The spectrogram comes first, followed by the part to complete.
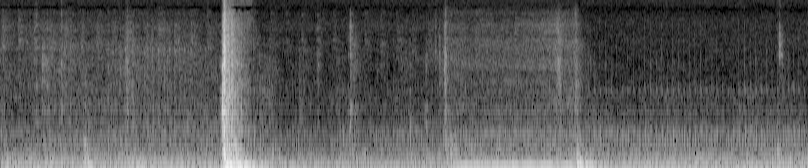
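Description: A car door slams shut inside the car's cabin, one sharp loud bang about two seconds in, over a steady low rumble, with a smaller knock a couple of seconds later.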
